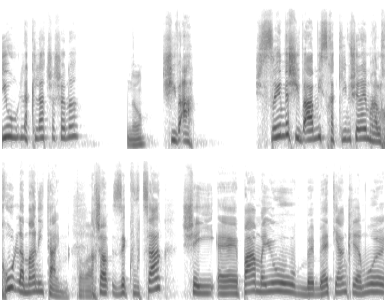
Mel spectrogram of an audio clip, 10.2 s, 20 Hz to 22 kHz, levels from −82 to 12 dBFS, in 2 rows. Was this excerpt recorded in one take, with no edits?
yes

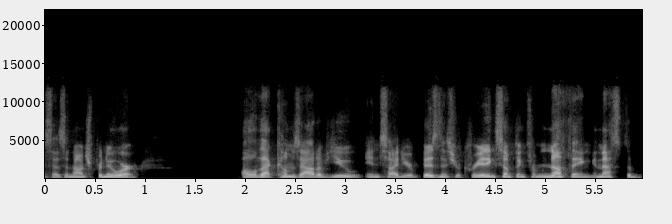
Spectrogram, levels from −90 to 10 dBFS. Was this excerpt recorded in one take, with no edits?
yes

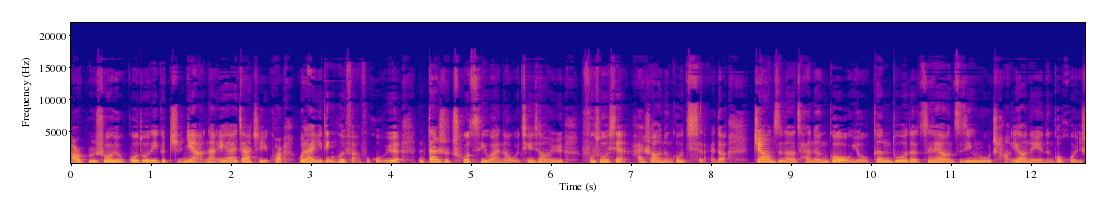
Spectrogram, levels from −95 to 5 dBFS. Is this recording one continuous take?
yes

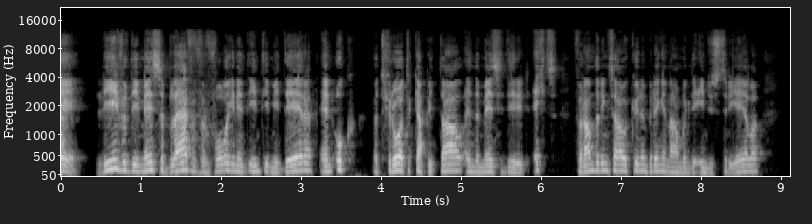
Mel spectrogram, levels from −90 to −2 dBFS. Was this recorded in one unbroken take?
no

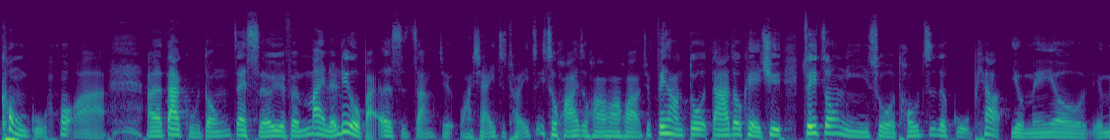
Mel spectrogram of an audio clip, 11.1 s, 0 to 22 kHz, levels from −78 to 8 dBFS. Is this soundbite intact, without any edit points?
no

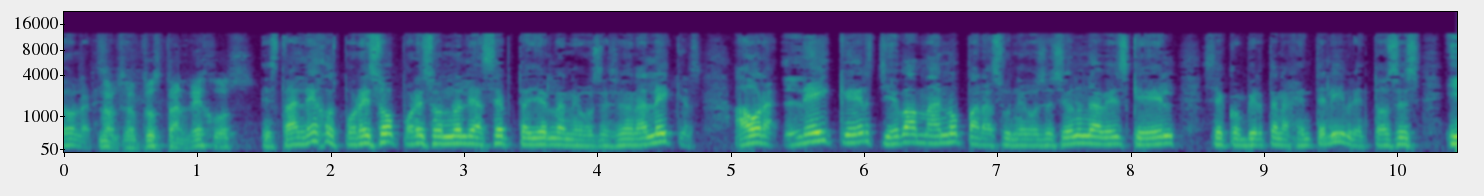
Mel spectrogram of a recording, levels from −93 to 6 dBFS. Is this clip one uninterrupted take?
yes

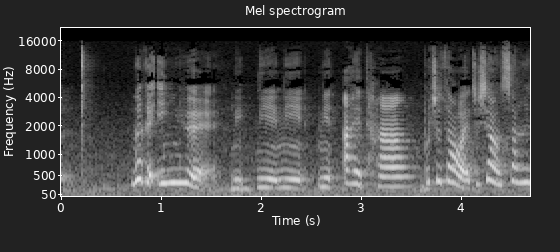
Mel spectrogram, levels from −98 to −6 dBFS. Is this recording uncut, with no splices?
no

